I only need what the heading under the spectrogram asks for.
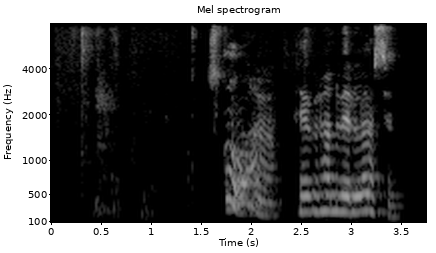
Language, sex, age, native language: Icelandic, female, 9, Icelandic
